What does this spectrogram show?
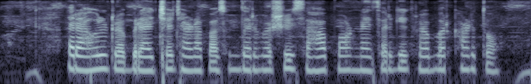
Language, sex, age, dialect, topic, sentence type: Marathi, female, 18-24, Varhadi, agriculture, statement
